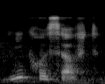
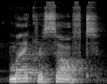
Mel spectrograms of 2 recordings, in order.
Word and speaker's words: Microsoft: rhythm of languages, because in English you say Microsoft. You have this dual stress in this word. The stress falls on the first syllable a bit, micro, and soft as well.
